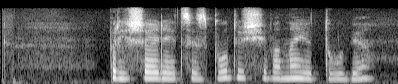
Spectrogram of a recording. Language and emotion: Russian, neutral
